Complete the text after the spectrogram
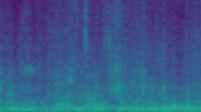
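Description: A young man speaks close to the microphone.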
